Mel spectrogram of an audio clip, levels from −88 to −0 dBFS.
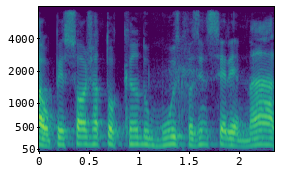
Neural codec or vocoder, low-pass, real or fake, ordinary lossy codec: vocoder, 44.1 kHz, 128 mel bands every 512 samples, BigVGAN v2; 7.2 kHz; fake; none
